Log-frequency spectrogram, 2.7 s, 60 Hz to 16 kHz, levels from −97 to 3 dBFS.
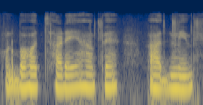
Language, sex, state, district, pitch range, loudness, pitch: Hindi, male, Bihar, Patna, 145-155 Hz, -17 LUFS, 150 Hz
